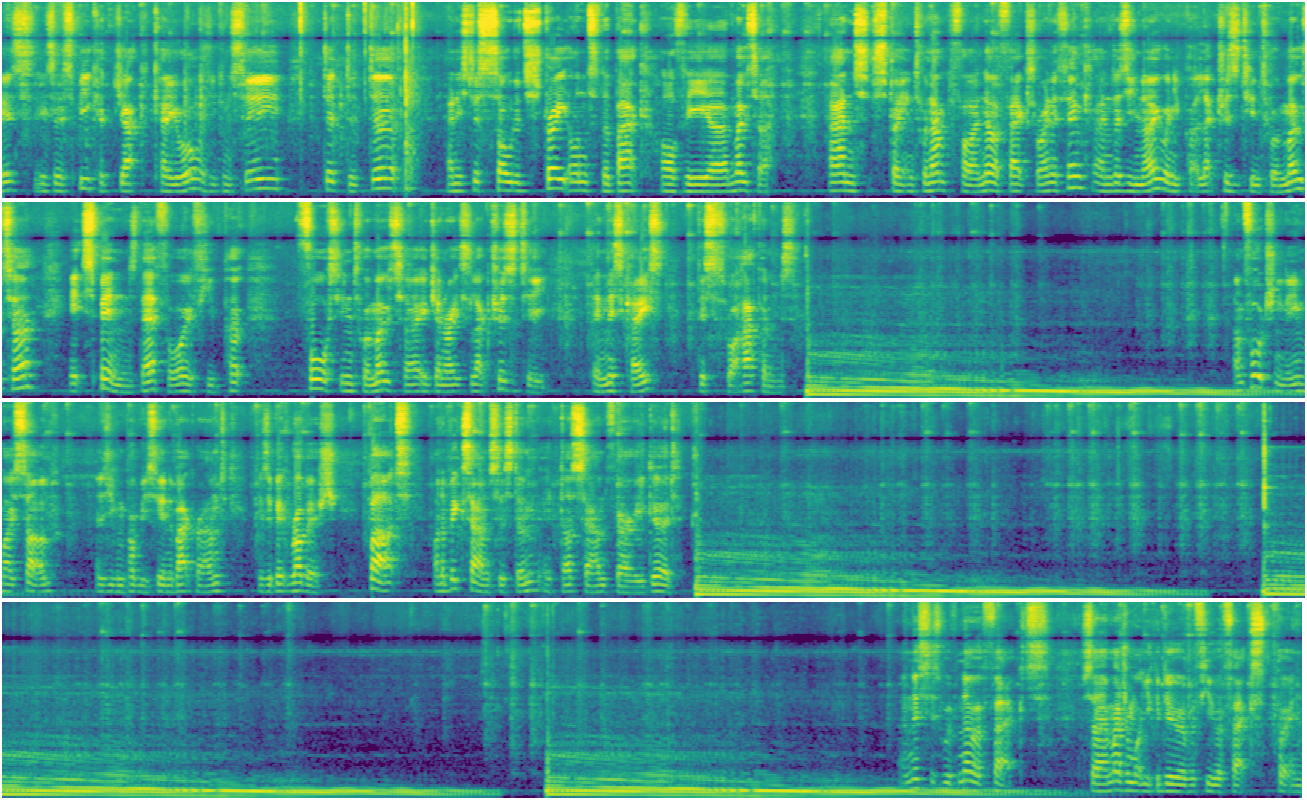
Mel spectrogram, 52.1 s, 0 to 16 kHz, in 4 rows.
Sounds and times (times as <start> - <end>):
Speech: 0.0 - 21.1, 25.4 - 33.0, 48.0 - 52.0.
